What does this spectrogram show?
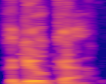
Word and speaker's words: Paducah: We're in Paducah, Kentucky. Paducah. How do you say it? Paducah.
